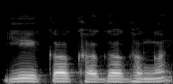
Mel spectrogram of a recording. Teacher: ये क ख ग घ ङ ये सभी कंठ से बोले जाते हैं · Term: क वर्ग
